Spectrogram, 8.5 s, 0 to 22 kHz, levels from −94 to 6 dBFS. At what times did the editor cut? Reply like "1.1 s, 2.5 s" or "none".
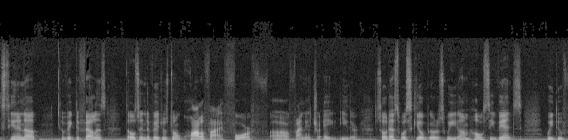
none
